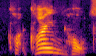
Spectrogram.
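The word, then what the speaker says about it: Kleinholz: We've got the youngster Lincoln Kleinholtz, I believe is how we pronounce that.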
